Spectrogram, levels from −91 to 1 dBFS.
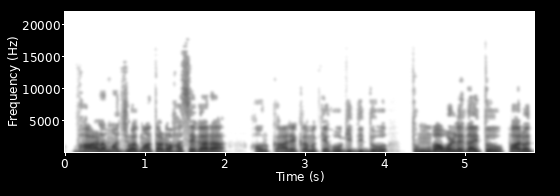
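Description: Throughout the clip, the speech has likely passed through a lossy codec about seven times, causing generation loss; the character points to AAC-LC near 96 kbit/s. Each pass re-quantises on a shifted frame grid, leaving swirly, hollow smearing, blurred attacks, and nothing above 17.8 kHz.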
